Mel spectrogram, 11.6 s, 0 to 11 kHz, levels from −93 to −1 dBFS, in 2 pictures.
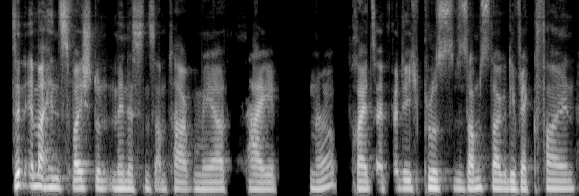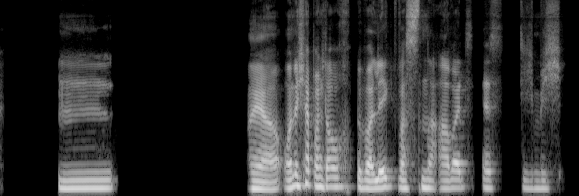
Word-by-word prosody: sind 195 +1 +6
immerhin 165 -4 +4
2 140 -1 +3
Stunden 140 0 -2
mindestens 130 0 0
am - - -7
Tag 120 -2 -3
mehr 120 0 -2 0.2
Zeit, 120 -1 0 0.3
ne? 140 +9 -3
Freizeit 130 -1 0
für 140 - -6
dich 135 0 -1
plus 140 0 +3
die 135 - -5
Samstage, 135 0 +1
die 125 -2 +2
wegfallen. 130 +1 -1 0.6
Hm. 135 +1 +1 1.3
Na 135 -1 +3
ja, 120 -2 +4
und 140 +4 +1
ich 180 - +2
habe 215 -6 +2
halt 165 -1 +3
auch 160 0 -1
überlegt, 140 +2 +3
was 140 +1 -1
'ne 140 -3 0
Arbeit 140 +1 -1
ist, 140 0 -6 0.2
die 135 -2 -9
mich 130 0 -8
135 Hz, 170 wpm, -23 LUFS, 130-140 Hz, 1.3 s, sind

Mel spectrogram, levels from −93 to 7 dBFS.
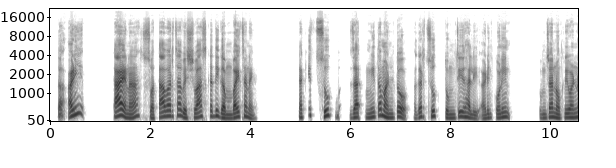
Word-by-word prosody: अ, - - -1 0.2
आणि 255 +9 +3 0.6
काय 215 - +9
आहे 200 - +8
ना, 130 +3 +2
स्वतःवरचा 180 - 0
विश्वास 140 +5 0
कधी 185 +1 -1
गमवायचा 140 +8 +3
नाही. 125 -10 -2 0.9
का 145 - 0
की 225 +11 -10
चूक 210 +4 +1 0.4
जर 150 +2 +4 0.2
मी 155 - 0
तर 215 - +2
म्हणतो 155 - +2 0.3
अगर 160 +8 -3
चूक 185 +1 -1
तुमची 130 +6 -1
झाली 135 -9 -1
आणि 115 +5 -4
कोणी 140 +5 0
तुमच्या 130 +2 -6
नोकरीवरून 145 +2 0
150 Hz, 140 wpm, -21 LUFS, 130-180 Hz, 0.9 s, काय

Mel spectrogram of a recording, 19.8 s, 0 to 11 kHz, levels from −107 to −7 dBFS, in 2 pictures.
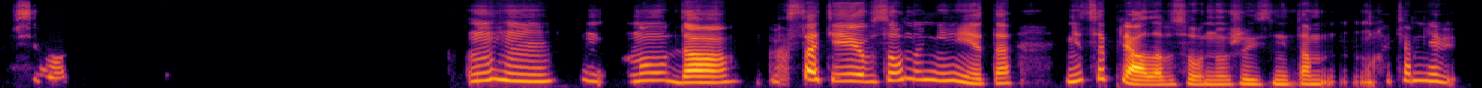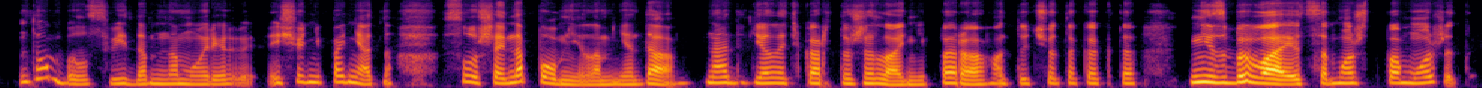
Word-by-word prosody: Всё. 320 - -13 2.7
Мгм, 300 +4 -2 0.5
м, 260 -3 -9 0.2
ну 290 +2 -4
да. 225 0 +4 0.3
Ы 250 - -13
кстати, 320 +2 +1
я 265 -1 0
в 245 - -9
зону 300 +7 -4
не 285 - -3
это, 190 +3 -5 0.3
не 265 +4 -3
цепляла 155 - +3
в 150 - -10
зону 155 -1 -7
жизни 160 -1 -7
там. 160 -1 -5
М, 210 - -12
ну 230 -1 -14
хотя 255 +3 -8
мне 275 -2 -4
ви 230 - -11 0.3
дом 290 +3 -3
был 160 -4 -5
с 165 - -17
видом 175 -1 -3
на 170 - -2
море, 155 -2 -3 0.3
э, - - -12
ещё 205 +4 -3
непонятно. 225 -6 -2 0.3
Слушай, 215 -6 -1
напомнила 185 - 0
мне. 150 +1 -3
Да, 155 - +2 0.2
надо 210 -1 0
делать 195 -1 -2
карту 185 -2 -1
желаний. 145 -5 0
Пора, 170 -6 +3
а, 180 - -4
то 175 +1 -7
чё-то 190 +2 -6
как-то 185 0 -5 0.3
не 235 +1 +8
сбывается. 190 -6 +8
Может, 195 0 -1
поможет. 205 +2 0
195 Hz, 150 wpm, -26 LUFS, 170-245 Hz, 2.7 s, не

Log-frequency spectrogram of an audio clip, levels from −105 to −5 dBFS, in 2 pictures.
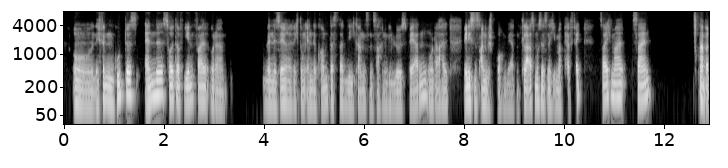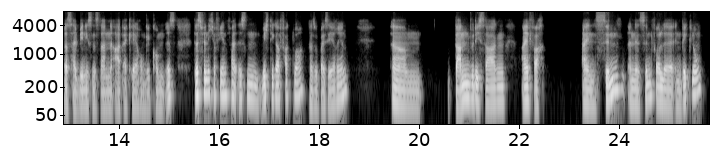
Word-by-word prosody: Und, 85 -4 0
ich - - -4
finde 110 -2 +3
'n 95 - 0
gutes 130 +5 +3
Ende 130 +9 +5
sollte 110 -5 +3
auf - - -3
jeden 105 +3 +2
Fall 105 -1 +1
oder 85 -5 -4 0.8
wenn 90 -1 -2
'ne 85 - -1
Serie 90 0 0
Richtung 90 +1 -6
Ende 85 0 -4
kommt, 95 +6 -5
dass 95 - -4
da 95 - -1
die 85 -1 -5
ganzen 80 0 -8
Sachen 85 +1 -10
gelöst 80 -1 -4
werden 110 +11 0
oder 85 -1 -4
halt 85 0 -6 0.2
wenigstens 100 -1 +4
angesprochen 85 -3 -3
werden. 75 -1 -11
Klar, - - +5
es - - +1
muss 100 -1 -1
jetzt 100 -3 -1
nicht 85 - -4
immer 80 0 -4
perfekt, - - -4 0.3
sage 110 +2 +3
ich 115 - -10
mal, 120 -1 +2
sein, 115 +6 +3 0.9
aber - - +7
dass - - +1
halt - - -2
wenigstens 85 -1 -3
dann 80 0 -3
'ne 80 - -5
Art - - -3
Erklärung 80 -2 -4
gekommen 80 +2 -7
ist. 120 +4 -3 0.3
Das, 130 0 +6
finde 145 0 +5
ich, - - -3
auf 130 - -6
jeden 130 0 +2
Fall 125 -3 0
ist 115 +1 -4
'n 110 -4 0
wichtiger 110 +1 +2
Faktor, 125 +8 -3
also, 85 -2 -5
bei 80 - -2
Serien. 110 - -1 0.9
Ähm, 85 -4 0 0.6
dann 115 +2 +5
würde 110 -2 +3
ich 105 - -4
sagen, 100 +1 0 0.3
einfach 105 +1 +2 0.8
ein 90 -3 0
Sinn, 165 - +2
eine 90 -1 -1
sinnvolle 100 -6 +2
Entwicklung. 110 - 0
95 Hz, 170 wpm, -25 LUFS, 85-115 Hz, 0.9 s, aber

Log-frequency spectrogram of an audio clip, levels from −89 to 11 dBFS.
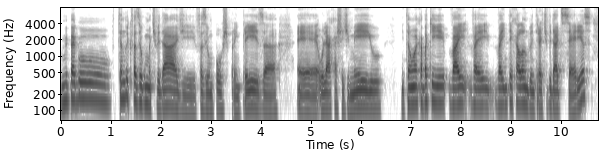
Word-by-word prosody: me 145 +2 -2
pego 160 -2 0
tendo 170 +1 -1
que - - -13
fazer 145 -1 +2
alguma 140 -1 +1
atividade, 110 -6 0
fazer 105 +3 -4
um 105 - -3
post 105 +1 -5
para - - -7
empresa, 105 0 0 0.4
eh, 95 0 0
olhar 105 +1 +3
a - - -8
caixa 115 0 -6
de 100 - -6
e-mail, 115 +1 +1 0.4
então 135 +4 +2
acaba 140 +1 +2
que 140 -2 0
vai 130 +1 +5
vai 125 0 0
vai 125 -1 +1
intercalando 130 -2 +1
entre 110 +2 -3
atividades 110 -1 -1
sérias 130 - -1
120 Hz, 155 wpm, -23 LUFS, 105-140 Hz, 0.4 s, vai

